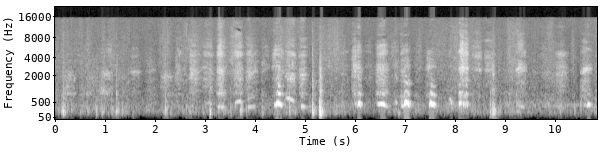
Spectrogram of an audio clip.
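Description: A toddler giggling in short, breathy bursts, coming in a quick run of about two laughs a second in the second half. There are a couple of soft thumps as he rolls about on the bed.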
